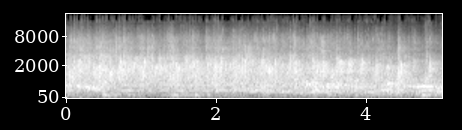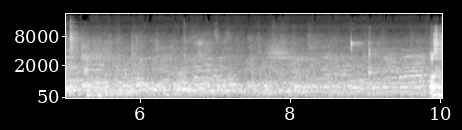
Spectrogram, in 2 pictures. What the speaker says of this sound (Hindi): और खुद रविंद्र के लिए जोरदार तालियां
